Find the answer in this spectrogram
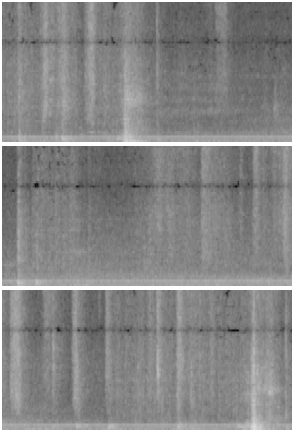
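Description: An aikido partner being taken down onto a padded mat: a thump about a second and a half in as he goes down. Softer scattered knocks and cloth rustles from feet and cotton training uniforms on the mat follow, over a steady faint hum.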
